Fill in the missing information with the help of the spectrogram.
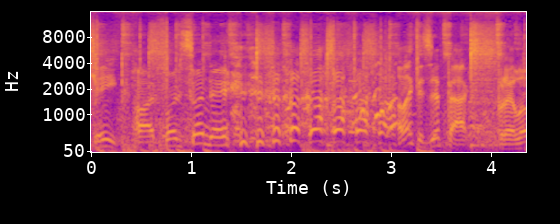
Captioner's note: laughing hysterically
